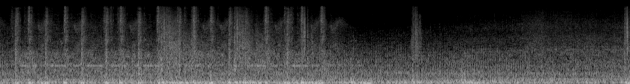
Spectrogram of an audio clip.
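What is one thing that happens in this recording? An airboat engine drones loudly.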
